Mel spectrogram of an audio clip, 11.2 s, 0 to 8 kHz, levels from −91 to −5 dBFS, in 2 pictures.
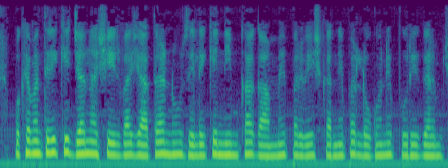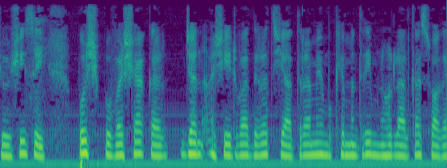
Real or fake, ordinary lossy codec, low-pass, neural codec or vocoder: real; none; 7.2 kHz; none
